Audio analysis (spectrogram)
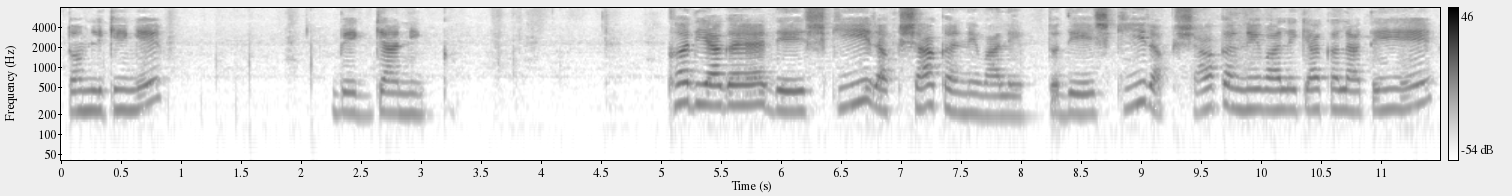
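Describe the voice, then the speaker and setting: A woman teacher, slowly dictating answers word by word to young schoolchildren, repeating each question. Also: on the high side, gravelly, darkish tone. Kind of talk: slow dictated Hindi lesson for young children.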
